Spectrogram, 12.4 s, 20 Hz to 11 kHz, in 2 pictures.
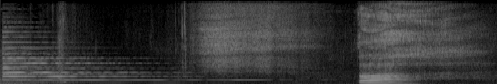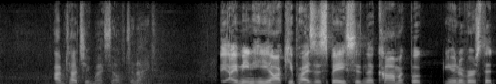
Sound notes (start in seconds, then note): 0.0 bell chimes; 2.4 inhales deeply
